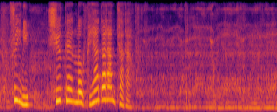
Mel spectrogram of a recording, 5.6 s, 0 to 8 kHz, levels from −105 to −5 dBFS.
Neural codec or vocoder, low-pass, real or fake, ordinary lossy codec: autoencoder, 22.05 kHz, a latent of 192 numbers a frame, VITS, trained on one speaker; 7.2 kHz; fake; none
